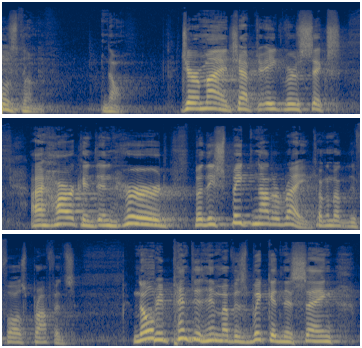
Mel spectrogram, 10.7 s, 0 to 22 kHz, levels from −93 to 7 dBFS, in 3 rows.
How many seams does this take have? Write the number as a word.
one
